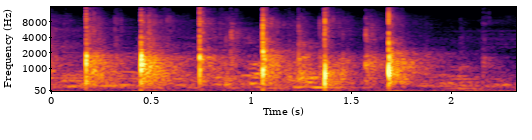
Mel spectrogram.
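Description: Applause from a small audience, heard as about six crisp handclaps in a steady, evenly spaced rhythm over roughly two seconds, moderately loud and fairly close, then fading out.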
